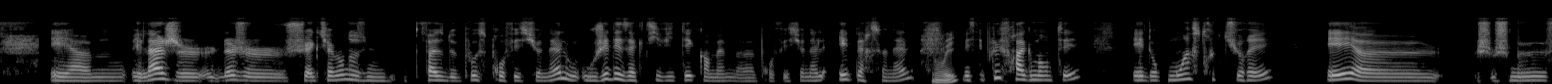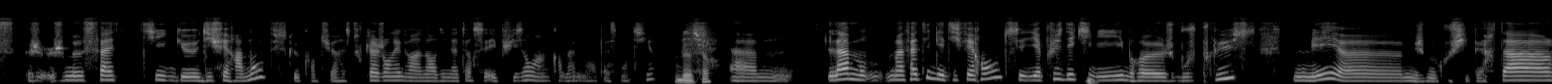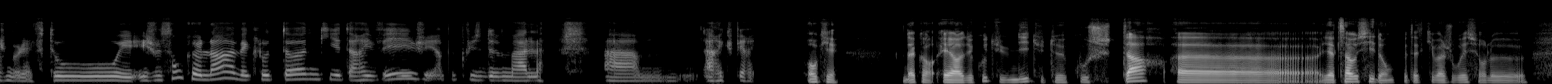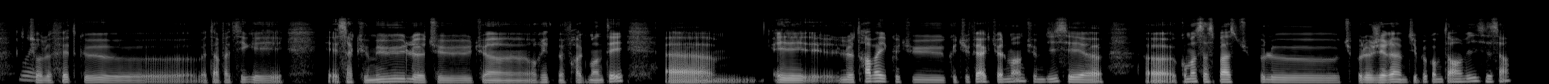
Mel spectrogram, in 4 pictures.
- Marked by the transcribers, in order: stressed: "personnelles"; tapping; drawn out: "heu"; drawn out: "le"
- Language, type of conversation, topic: French, advice, Comment améliorer ma récupération et gérer la fatigue pour dépasser un plateau de performance ?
